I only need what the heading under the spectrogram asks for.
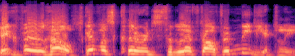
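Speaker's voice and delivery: high, loud urgent shout. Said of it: "he hits the comm and is like".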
